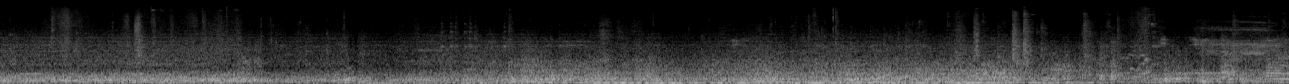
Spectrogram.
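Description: Interior running noise of a double-deck TGV inOui: a steady low rumble from the running gear with scattered light clicks from the track.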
